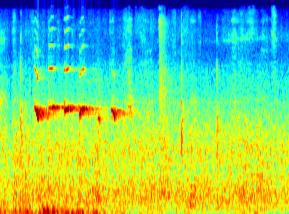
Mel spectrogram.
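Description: Chalk squeaking on a blackboard during writing: a high, steady squeal starts about half a second in and lasts just over a second with brief breaks, followed by a few faint taps and scratches of chalk strokes.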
